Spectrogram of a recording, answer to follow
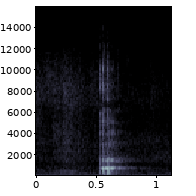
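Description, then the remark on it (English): A single short, abrupt burp, fairly loud, lasting about a quarter second against a quiet background with no talking. “No, I can burp automatically.”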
